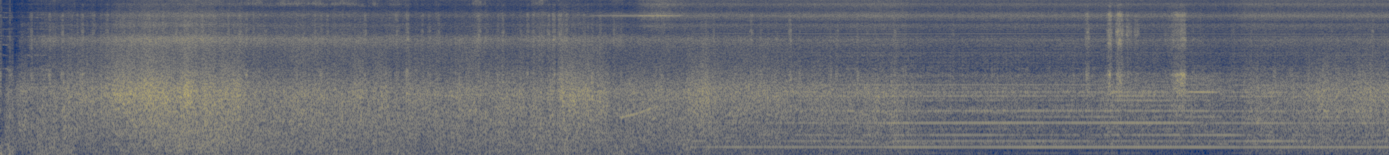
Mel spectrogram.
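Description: Rushing wind and propeller noise heard from a camera on board an RC airplane in flight. About nine seconds in, a steady motor hum with a clear pitch comes through and holds.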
